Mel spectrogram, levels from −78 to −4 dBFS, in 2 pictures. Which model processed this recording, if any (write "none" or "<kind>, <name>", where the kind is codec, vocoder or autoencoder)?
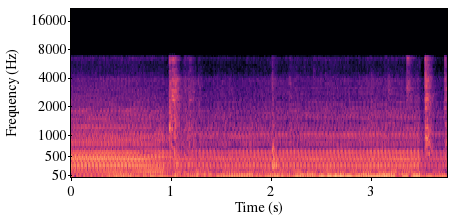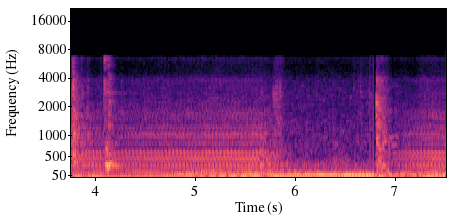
none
